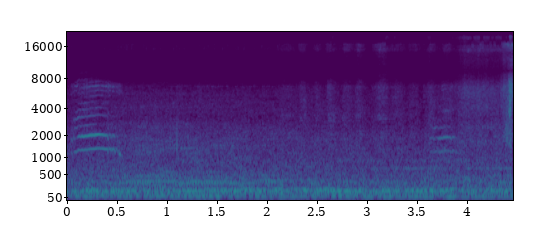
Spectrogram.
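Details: Domestic cat with one short, bright meow at the start and a softer, shorter meow near the end. Steady low hum and hiss fill the gap between them.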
